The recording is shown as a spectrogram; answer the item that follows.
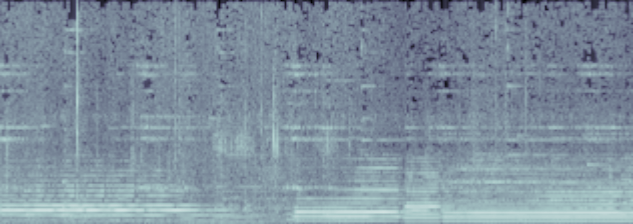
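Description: Saxophone solo over a band's sustained brass chords, the notes held long and changing slowly. The sound softens about two seconds in, then the ensemble comes back in louder on a new chord about three seconds in.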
